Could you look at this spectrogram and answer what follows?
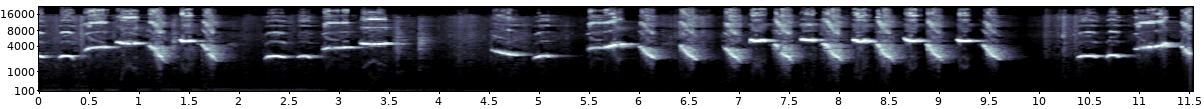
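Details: Provocation lure of an oriental magpie-robin: long varied song of rising whistles and steep falling sweeps, delivered in quick repeated bursts with brief pauses, faint hum at first.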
